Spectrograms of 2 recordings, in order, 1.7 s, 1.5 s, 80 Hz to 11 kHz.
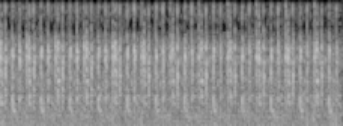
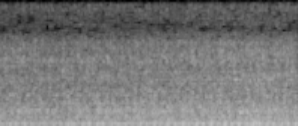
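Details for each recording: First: Lada Largus/Vesta at 432,000 km, fully warmed up with the oil pressure lamp lit: fast, even light ticking over hot idle in time with the engine, hydraulic lifters knocking; owner changes the oil and filter for thicker oil. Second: Lada Largus/Vesta engine at hot idle after oil change to thicker oil: smooth steady idle, lifters much quieter, no tapping; owner notes they start clicking if hotter, low hot oil pressure warning previously.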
